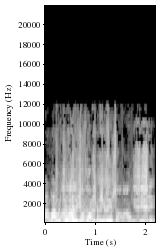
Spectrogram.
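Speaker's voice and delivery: high, loud, mocking impression.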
